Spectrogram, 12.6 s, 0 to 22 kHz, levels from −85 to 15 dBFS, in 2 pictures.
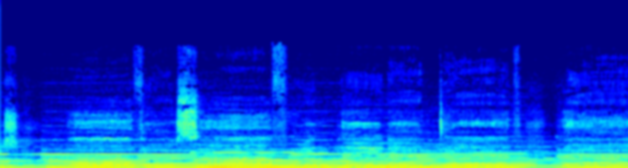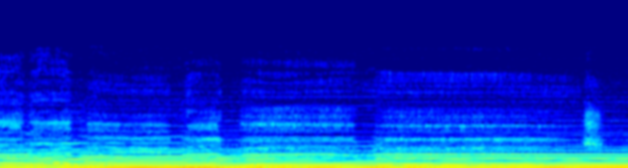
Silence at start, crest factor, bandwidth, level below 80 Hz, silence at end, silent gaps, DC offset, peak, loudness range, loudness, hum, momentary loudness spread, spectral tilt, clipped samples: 0 s; 12 dB; 12.5 kHz; -28 dBFS; 0 s; none; under 0.1%; -8 dBFS; 3 LU; -21 LUFS; none; 4 LU; -7.5 dB/octave; under 0.1%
